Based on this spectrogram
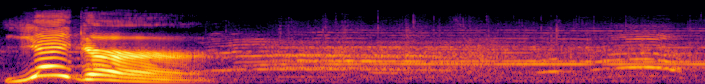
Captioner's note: audience cheers and applauds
